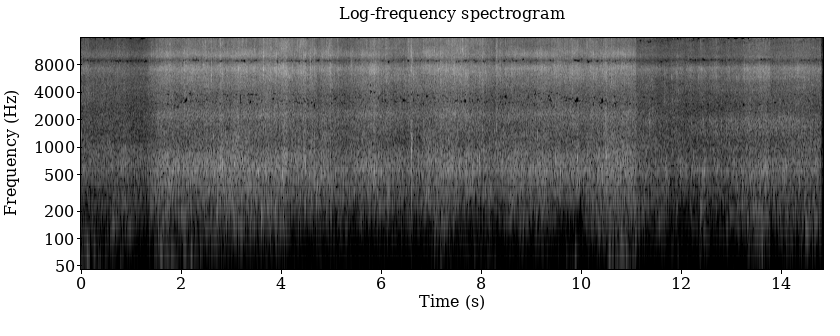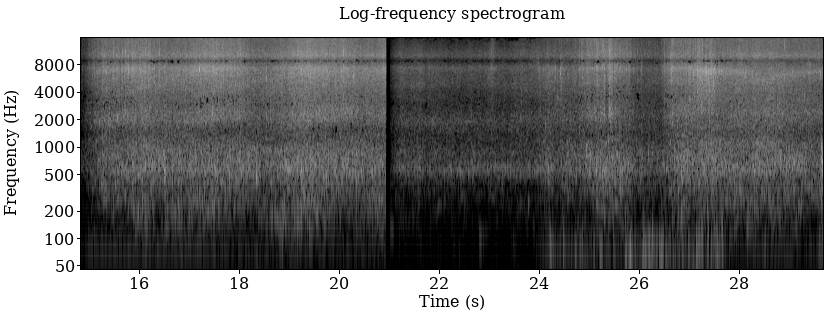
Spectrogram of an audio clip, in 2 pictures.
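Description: Small waves lapping and washing against a rocky shore of flat broken stones, a steady wash of water. The sound breaks off sharply and resumes twice, about halfway and about two-thirds of the way in.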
